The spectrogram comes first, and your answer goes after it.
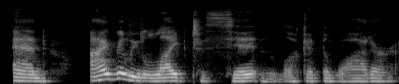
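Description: A woman's voice: low voice, mellow. An older woman speaking as a children's author, giving a simple, encouraging lesson about feelings on a video call. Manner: simple, encouraging step-by-step instruction. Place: small indoor room at home. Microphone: video call, computer mic at desk distance.

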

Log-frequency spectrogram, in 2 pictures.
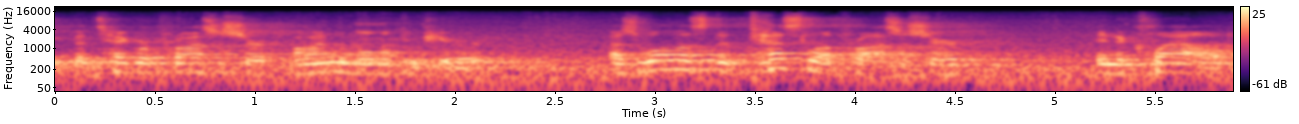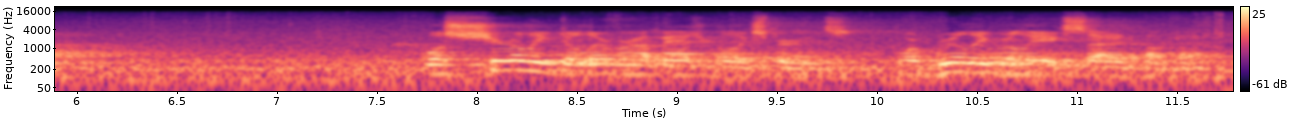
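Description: Keynote presenter, male, enthusiastic and deliberate, slightly high voice, taped from afar in an echoey hall. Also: recorded from a distance, background noise. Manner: enthusiastic, deliberate with emphatic pauses. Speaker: keynote speaker. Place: large conference hall stage.

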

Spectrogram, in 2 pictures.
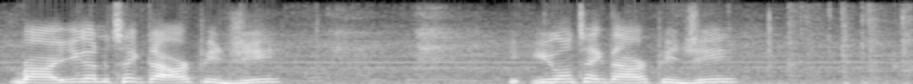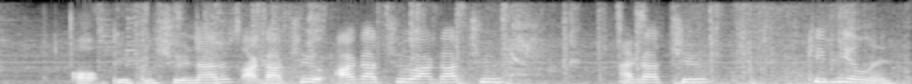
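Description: A video game player chatting excitedly and casually with squadmates in slangy frat-bro talk full of "bro" and "bruh". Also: high-pitched, brisk, pauses often, over music.

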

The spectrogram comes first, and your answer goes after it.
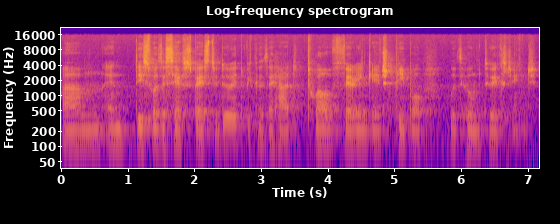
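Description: A man in his forties from Rwanda, answering interview questions in a measured, thoughtful way. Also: lowish voice, flat delivery, slight background noise. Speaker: parliamentary staffer, program alumnus. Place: indoor room with shuttered window. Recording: echoey room with faint ambience.

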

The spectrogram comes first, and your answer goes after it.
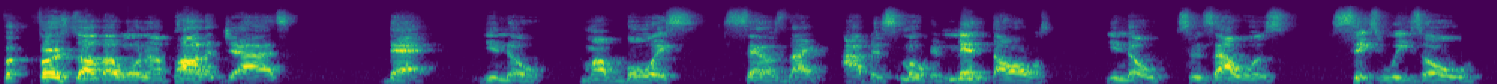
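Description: A man voicing a gruff, apologetic sports fan with a throaty smoker's rasp, drawling and exaggerated, in a home video. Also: lowish voice, a little slow, pushed and bright. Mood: mock apology. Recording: home webcam, slightly distant mic.

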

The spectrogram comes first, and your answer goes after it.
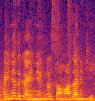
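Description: A woman playing a gentle consoling young daughter-in-law. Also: on the high side, steady tone, brisk, heavy background noise, lightly acted. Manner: soothing, consoling. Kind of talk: amateur short-video drama. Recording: music clearly heard behind voice.

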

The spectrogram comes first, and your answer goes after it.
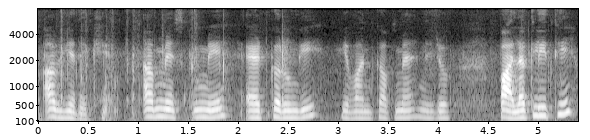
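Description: A woman on her cooking channel talks through a recipe step by step in a relaxed, conversational teaching style. She speaks a little slowly in a lowish voice, against clear kitchen ambience.

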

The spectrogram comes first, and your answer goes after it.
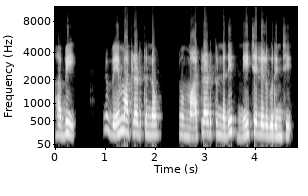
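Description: A woman's voice: medium pitch, brisk, highs cut off, natural voice. A woman voicing a proud, cruel father who answers his family with defiance and contempt, in a storybook reading. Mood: defiant.

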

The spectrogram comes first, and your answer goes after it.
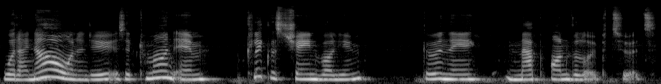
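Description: A young woman hosts a casual screen-recorded tutorial on music production, explaining the software step by step at a normal, relaxed pace and correcting herself in quick asides. Her voice is fairly high yet mellow and soft-edged. She's recorded close on a boom-mounted studio mic, wearing headphones, in a small treated room.

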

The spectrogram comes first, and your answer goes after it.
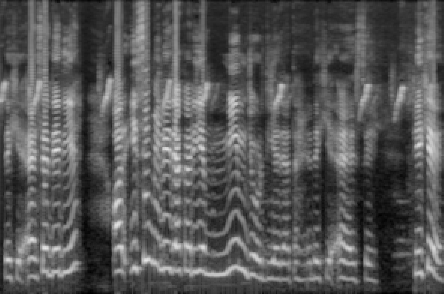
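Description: High-pitched lady teacher at a board, goes slow, keeps checking students follow. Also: animated, darkish tone. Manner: patient, repeats each step, checks with "ठीक है". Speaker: Urdu teacher. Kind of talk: whiteboard writing lesson.

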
